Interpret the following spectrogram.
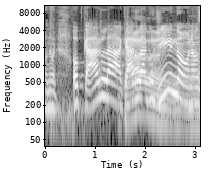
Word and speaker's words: Carla Gugino: And I was like, "No, Carla, it's Italian, Carla Gugino." And they went, "Oh, Carla Gugino."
